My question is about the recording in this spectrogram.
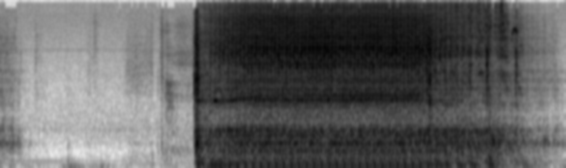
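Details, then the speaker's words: Sea-Doo engine with carb removed and spark plugs out, cranked on the starter at about three turns a second with no firing, wet spitting hiss each turn as tons of fuel pours out; crankcase flooded with fuel, source unknown. "There's just tons of fuel coming out of here. Is the whole bottom of the crank case full of fuel?"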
